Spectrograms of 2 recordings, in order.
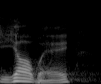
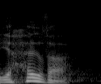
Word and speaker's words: Yahweh: it's the four letters Y-H-W-H, which we pronounce as Yahweh or Jehovah.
